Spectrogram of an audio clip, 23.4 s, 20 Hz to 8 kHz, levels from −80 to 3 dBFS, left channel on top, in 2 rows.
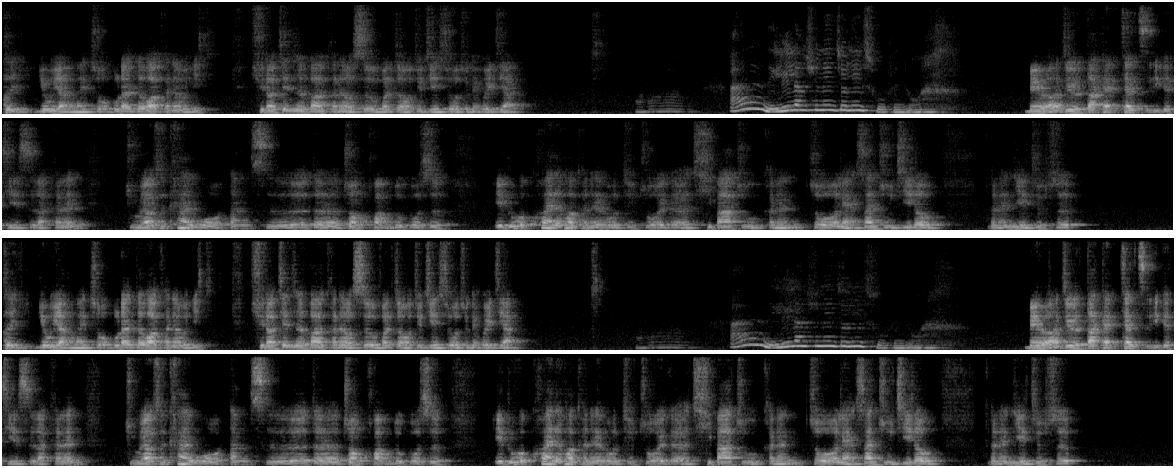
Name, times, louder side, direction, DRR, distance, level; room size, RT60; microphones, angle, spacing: voice 1, 0.0-2.1 2.5-5.2 10.2-12.5 13.0-16.2 16.6-21.1 21.6-22.4, right 2 dB, 40° right, 2.1 m, -30 dB
voice 2, 6.3-6.9 7.3-9.6 13.0-13.3, right 1 dB, 65° left, 0.9 m, -33 dB
13.5 x 8.1 x 5.3 m
head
